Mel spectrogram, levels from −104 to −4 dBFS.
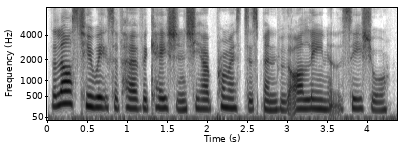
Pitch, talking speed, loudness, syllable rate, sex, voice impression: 220 Hz, 245 wpm, -18 LUFS, 6.0 syllables/s, female, feminine, adult-like, slightly clear, slightly intellectual, friendly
